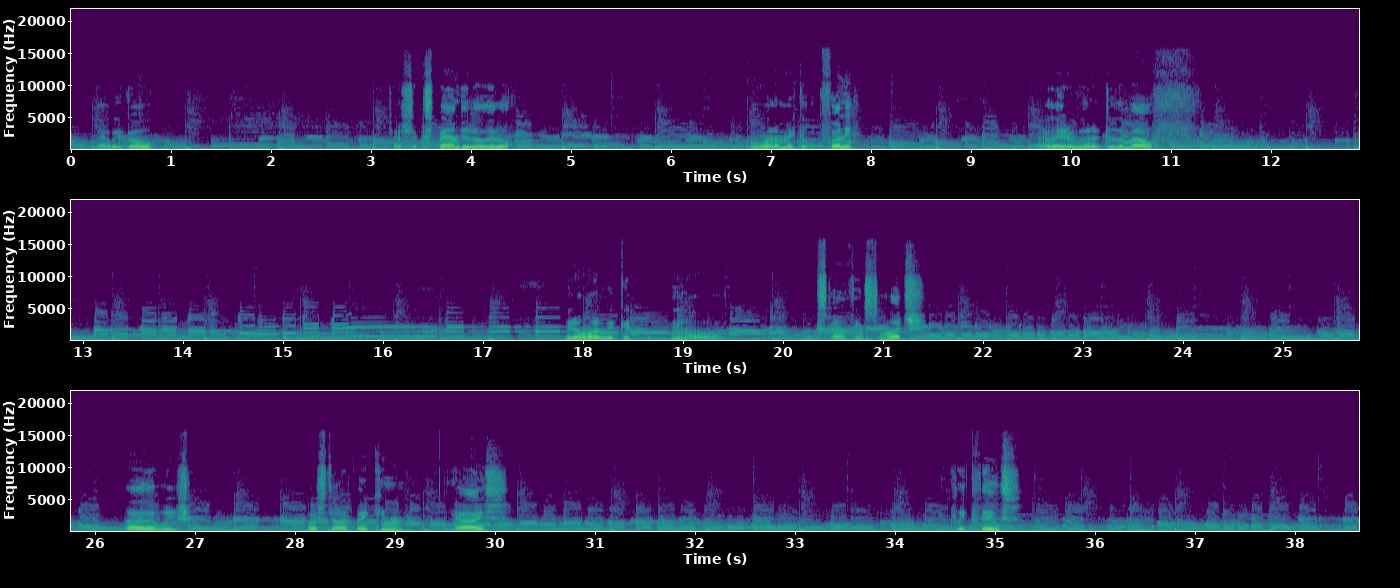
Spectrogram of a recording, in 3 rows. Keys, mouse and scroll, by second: 3.2 middle click, 5.7 alt+s, 8.3 middle click, 15.3 alt+s, 19.7 ctrl+z, 20.0 ctrl+z, 20.9 middle click, 24.0 click, 25.0-25.6 scroll down 1, 25.6 scroll up 1, 25.8 middle click, 28.7 click, 29.3 shift+click, 29.7 shift+click, 31.1 shift+click, 31.9 shift+click, 34.0 shift+click, 34.9 right click, 37.7 middle click.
